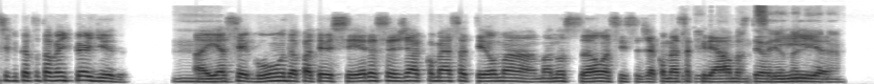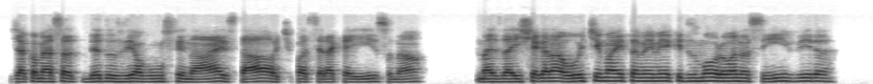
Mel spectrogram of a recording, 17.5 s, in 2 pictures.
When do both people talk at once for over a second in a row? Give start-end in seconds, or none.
6.7-8.3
